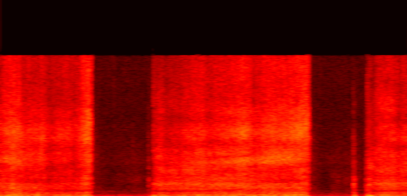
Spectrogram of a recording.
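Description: Fingertips rub and squeeze the surface of a small white polystyrene foam box held in both hands. The result is a bright, dense, squeaky rubbing in three sustained stretches separated by short silent pauses, with a brief squeak just before the final stretch.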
